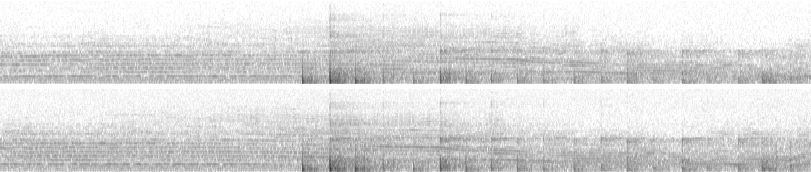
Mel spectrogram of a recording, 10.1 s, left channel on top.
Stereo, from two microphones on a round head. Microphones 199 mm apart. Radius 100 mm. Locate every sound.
3.8 s footsteps: 15° left (ahead or behind), 1.9 m; by 10.0 s 35° right (ahead or behind), 4.5 m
